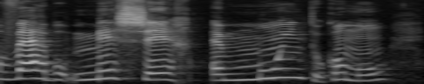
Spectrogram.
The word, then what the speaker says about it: mexer: Nesta lição, você vai aprender como usar o verbo mexer em oito situações diferentes. Vamos começar falando sobre a pronúncia do verbo mexer. A letra X nesta palavra é pronunciada como as letras SH em inglês.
